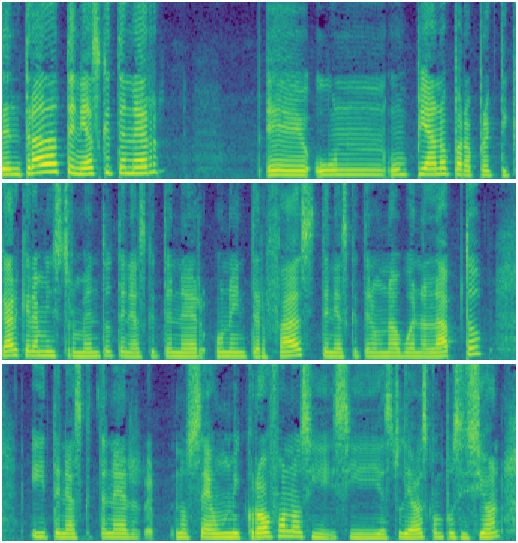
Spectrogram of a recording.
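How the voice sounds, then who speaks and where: A woman with an unremarkable speaking voice talks at medium pitch and a moderate pace, with ordinary pitch variation, big swings in loudness and a dry, close sound with no echo. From Tijuana, northern Mexico. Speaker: singer-songwriter. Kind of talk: casual interview.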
